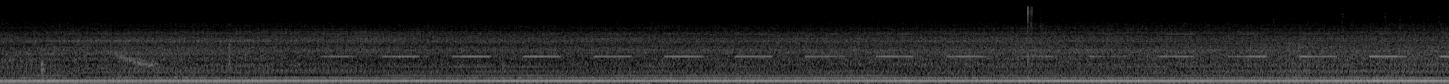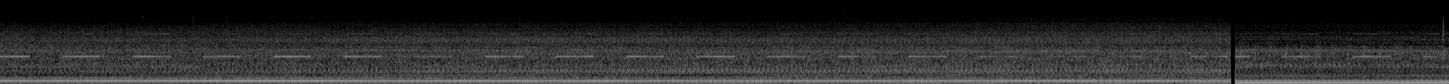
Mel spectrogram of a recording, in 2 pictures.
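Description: Komatsu mini excavator's diesel engine running steadily while its travel alarm beeps over and over at an even rate as the machine tracks along. Near the end the engine sound becomes louder.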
